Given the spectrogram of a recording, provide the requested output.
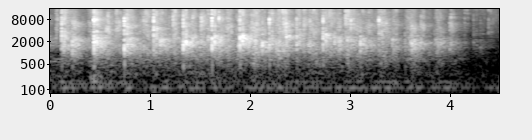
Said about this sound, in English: Can you give him a clap offering?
